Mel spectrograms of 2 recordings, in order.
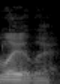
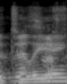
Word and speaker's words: L'Atelier: That's the L'Atelier? French. No. Leia. That's the French pronunciation. Leia, the workshop? Yeah, the workshop of the... I was always told it was L'Atelier. I don't know, Leia. Silent T, bro.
